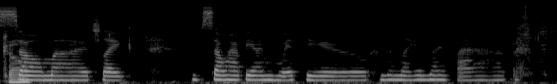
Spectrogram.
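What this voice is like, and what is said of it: Soft, soothing, whispery voice. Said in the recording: “that really soft tone ... you're whispering ... soothing voice”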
